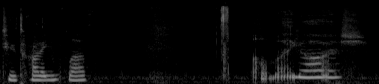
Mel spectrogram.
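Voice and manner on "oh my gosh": higher, slow, breathless whisper of delight; whispered squeal. Real, not acted. Reader gushing over the fluffy story, whispered and high. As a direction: gush over the sweetness in a hushed voice.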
